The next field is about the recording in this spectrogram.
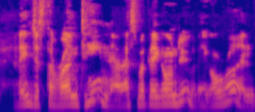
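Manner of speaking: plain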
